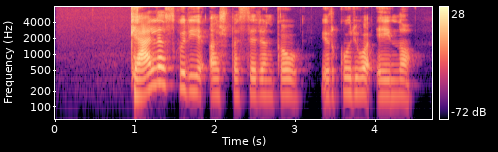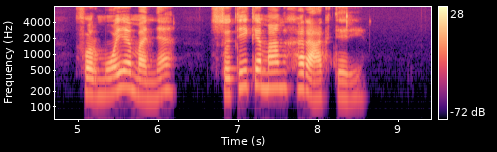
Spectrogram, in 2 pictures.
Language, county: Lithuanian, Alytus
